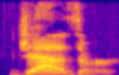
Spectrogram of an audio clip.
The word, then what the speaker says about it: Laser: big jazz pianist and so I said jazzer rhymes with jazz or Lazarus awesome yeah that's great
